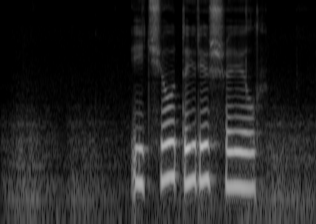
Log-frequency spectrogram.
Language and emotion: Russian, sad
